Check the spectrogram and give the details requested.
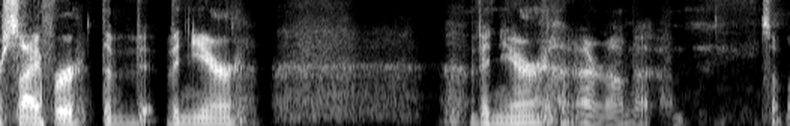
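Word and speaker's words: Vigenère: key to breaking the venire cipher the Vanir Vanir something like that big veneer I think it's pronounced French he's a French guy key to breaking the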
